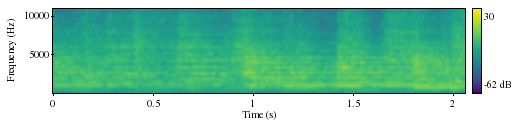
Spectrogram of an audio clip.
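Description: Church bells ringing, several overlapping strokes each leaving long ringing tones.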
